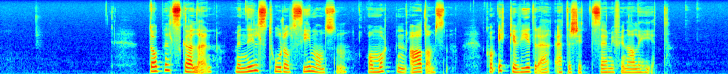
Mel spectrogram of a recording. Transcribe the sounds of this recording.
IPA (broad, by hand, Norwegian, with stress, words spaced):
ˈdɔbəltˌskœləɳ ˈmeː ˈnɪls ˈtuːɾɔlf ˈsiːmɔnsn̩ ˈoː ˈmɔʈɳ̩ ˈɑːdɑmsn̩ ˈkɔm ˈɪkə ˈʋiːdɾə ˈɛtə ˈsɪt ˈseːmɪfɪˌnɑːləˌhiːt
